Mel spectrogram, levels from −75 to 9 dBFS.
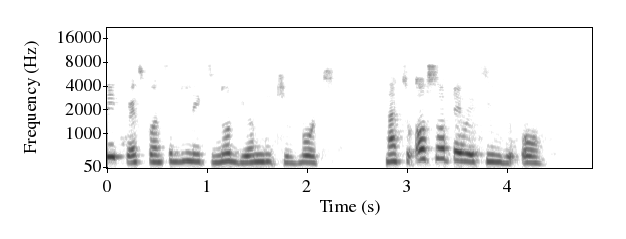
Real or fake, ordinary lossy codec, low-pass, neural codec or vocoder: fake; none; none; codec, 16 kHz, 2 kbps, X-Codec, HuBERT features, trained on balanced general audio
